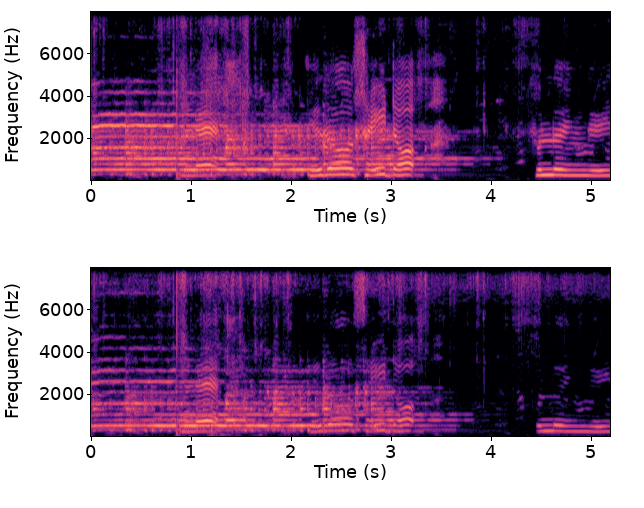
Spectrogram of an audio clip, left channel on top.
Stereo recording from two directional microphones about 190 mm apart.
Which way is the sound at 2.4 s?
75° left (ahead or behind).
